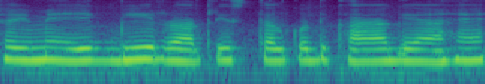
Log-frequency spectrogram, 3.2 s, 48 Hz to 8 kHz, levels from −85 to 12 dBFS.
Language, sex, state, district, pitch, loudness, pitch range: Hindi, female, Delhi, New Delhi, 205 Hz, -13 LUFS, 200-210 Hz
